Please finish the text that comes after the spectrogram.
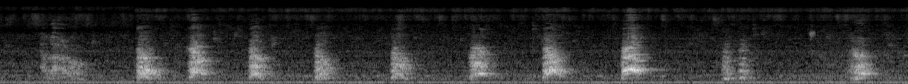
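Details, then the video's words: Pet macaw mimicking a dog barking, picked up from park dogs and performed during a shower; a run of about a dozen hoarse, woofing barks, roughly one every 0.7 seconds, over a constant low hum. "Parrot Barking Like A Dog"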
